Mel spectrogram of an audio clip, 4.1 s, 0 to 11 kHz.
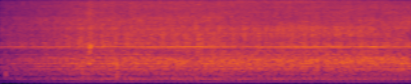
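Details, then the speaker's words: Peugeot 207 TU5JP4 engine after overheating repair and full rebuild: steady idle with even hum and faint belt whine, nothing irregular; running correctly. "vou ligar o carro aqui para vocês verem Então tudo funcionando certinho"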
